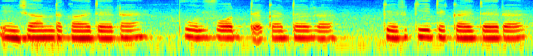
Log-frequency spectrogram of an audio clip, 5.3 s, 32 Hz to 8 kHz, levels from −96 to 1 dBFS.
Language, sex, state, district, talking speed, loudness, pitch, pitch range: Hindi, female, Arunachal Pradesh, Lower Dibang Valley, 180 wpm, -14 LUFS, 195 Hz, 190-205 Hz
